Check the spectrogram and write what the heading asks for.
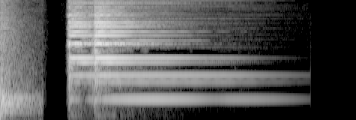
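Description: Subscribe-button sound effect: a quick burst of clicks at the start, then a single bright bell ding about half a second in that rings out and fades over about a second and a half.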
